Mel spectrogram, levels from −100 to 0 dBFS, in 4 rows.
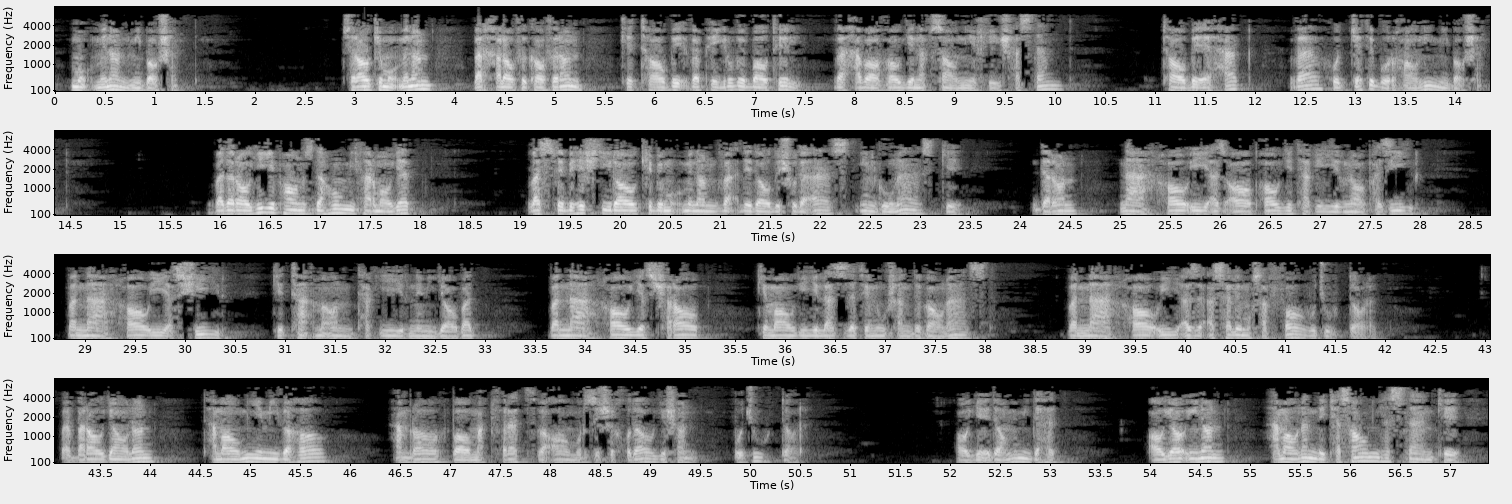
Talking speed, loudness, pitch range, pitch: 105 wpm, -18 LUFS, 95-115 Hz, 100 Hz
